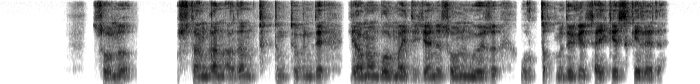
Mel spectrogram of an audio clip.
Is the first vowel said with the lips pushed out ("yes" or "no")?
yes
